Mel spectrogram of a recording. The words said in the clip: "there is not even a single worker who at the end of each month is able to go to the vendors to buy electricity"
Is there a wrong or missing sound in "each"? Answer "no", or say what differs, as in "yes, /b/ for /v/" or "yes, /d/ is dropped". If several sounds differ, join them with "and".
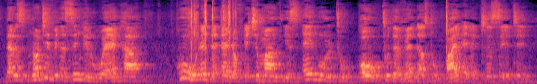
no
